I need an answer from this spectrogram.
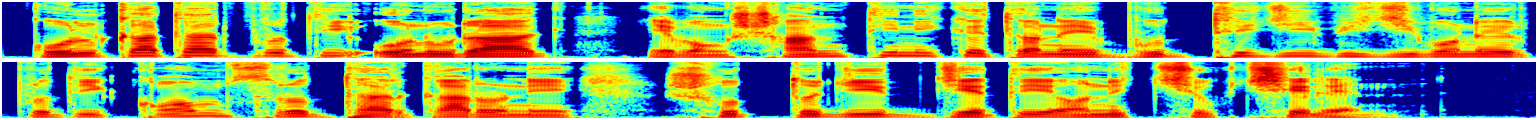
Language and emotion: Bengali, neutral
